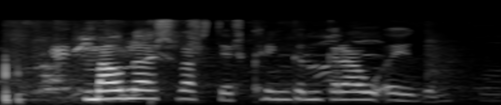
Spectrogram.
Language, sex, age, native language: Icelandic, female, 9, Icelandic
